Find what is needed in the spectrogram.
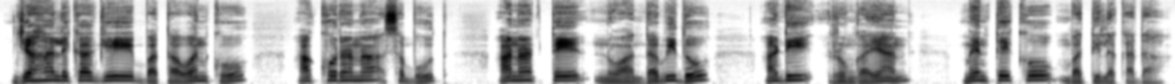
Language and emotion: Santali, neutral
